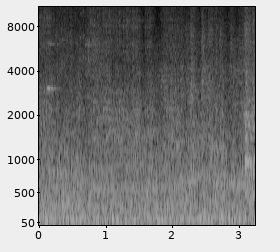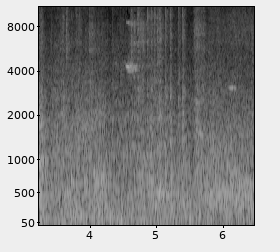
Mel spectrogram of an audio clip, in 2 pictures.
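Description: Double-stack intermodal freight train rolling past at close range: a steady rumble of steel wheels on rail, with clanks from about 3 seconds in and a few short, high wheel squeals.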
